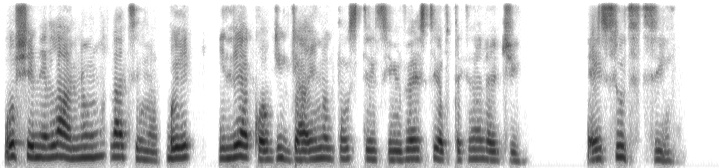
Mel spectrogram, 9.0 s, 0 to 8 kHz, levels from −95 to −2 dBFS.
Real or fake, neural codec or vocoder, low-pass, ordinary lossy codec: fake; codec, 16 kHz, 2 kbps, FreqCodec, smaller model; 7.2 kHz; none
